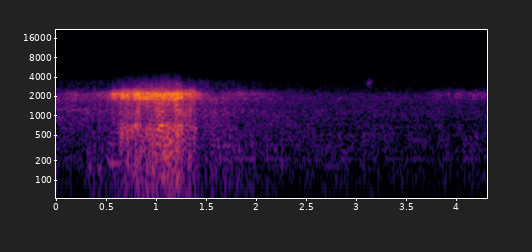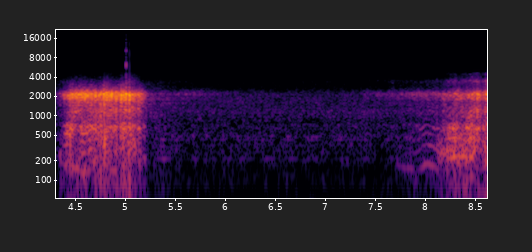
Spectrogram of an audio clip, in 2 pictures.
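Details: Loud, rough snores about every four seconds on the in-breath, with quiet between them; snoring.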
